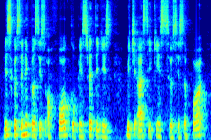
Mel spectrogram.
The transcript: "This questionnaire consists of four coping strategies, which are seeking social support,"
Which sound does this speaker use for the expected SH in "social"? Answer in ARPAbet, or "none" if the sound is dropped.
S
